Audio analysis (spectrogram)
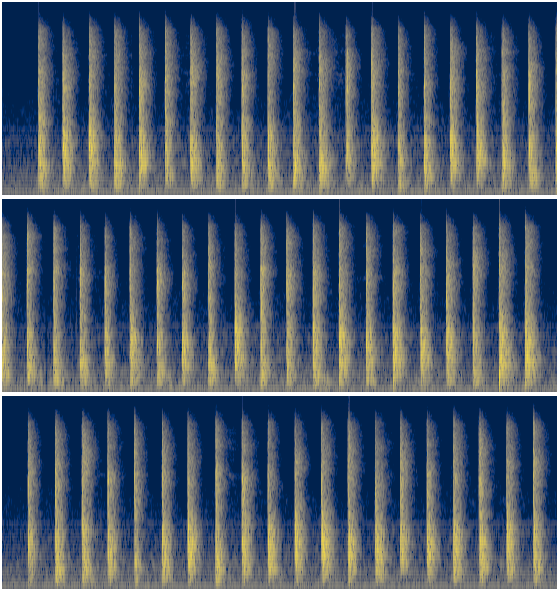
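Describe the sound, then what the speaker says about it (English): Cupped hands pat the legs and knees in a qigong exercise, making a steady, rapid train of hollow slaps that repeats evenly for many beats, breaks briefly, then carries on at the same pace. "Now let's cup each leg or each knee."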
